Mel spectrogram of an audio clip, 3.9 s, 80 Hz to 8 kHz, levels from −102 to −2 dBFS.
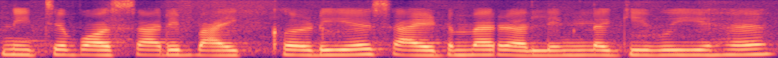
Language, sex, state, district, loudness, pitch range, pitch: Hindi, female, Bihar, Purnia, -16 LUFS, 200-210 Hz, 205 Hz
